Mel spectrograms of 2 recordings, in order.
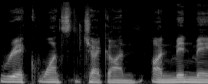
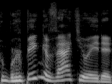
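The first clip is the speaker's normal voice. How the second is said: mock, high, extremely upbeat cheery tone; 9 semitones higher than usual. Recapping a show's scene, imitating Minmei's super-upbeat tone. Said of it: "the most upbeat tone I've ever heard".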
